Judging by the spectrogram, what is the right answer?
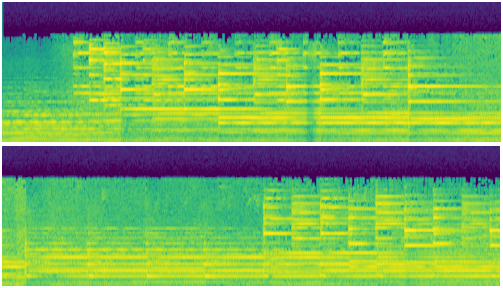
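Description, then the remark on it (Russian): Several Orthodox church bells ring together in a dense, continuous peal, their overlapping tones loud, with brief pauses in the pattern but no let-up for the full twenty seconds. No one speaks. “ангелы католические разговаривают как органы, а ангелы православные звучат колоколами.”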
